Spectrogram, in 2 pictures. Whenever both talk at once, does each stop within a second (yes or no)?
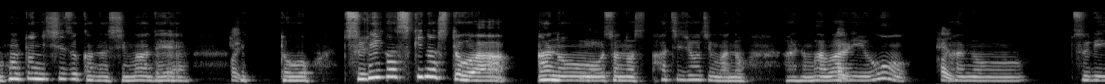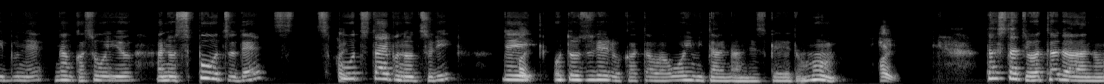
yes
